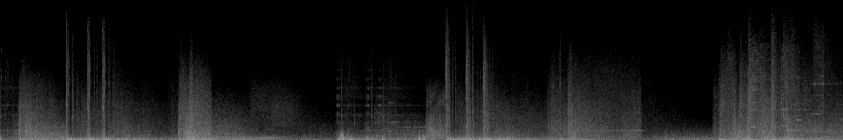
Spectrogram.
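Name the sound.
naval gunfire from World of Warships video game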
